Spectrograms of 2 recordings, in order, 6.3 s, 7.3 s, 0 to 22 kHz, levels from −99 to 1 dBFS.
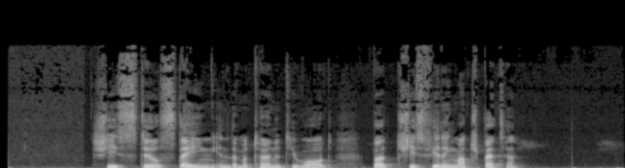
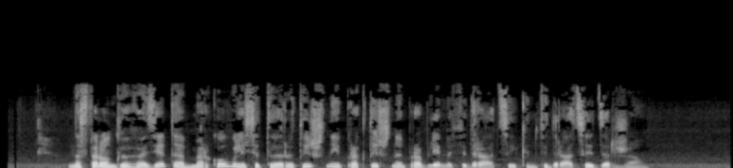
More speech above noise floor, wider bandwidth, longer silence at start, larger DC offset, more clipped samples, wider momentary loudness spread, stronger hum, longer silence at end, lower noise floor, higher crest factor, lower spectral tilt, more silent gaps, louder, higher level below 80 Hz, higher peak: second, 31 dB vs 36 dB; first, 16 kHz vs 11.5 kHz; second, 0.1 s vs 0.7 s; neither; neither; about the same, 8 LU vs 8 LU; neither; second, 0.05 s vs 0.9 s; about the same, -55 dBFS vs -56 dBFS; about the same, 22 dB vs 18 dB; about the same, -5.5 dB/octave vs -5.5 dB/octave; neither; second, -25 LUFS vs -21 LUFS; first, -48 dBFS vs -70 dBFS; about the same, -4 dBFS vs -4 dBFS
